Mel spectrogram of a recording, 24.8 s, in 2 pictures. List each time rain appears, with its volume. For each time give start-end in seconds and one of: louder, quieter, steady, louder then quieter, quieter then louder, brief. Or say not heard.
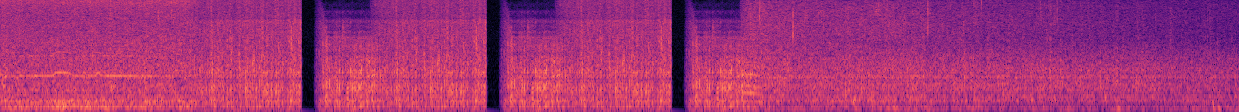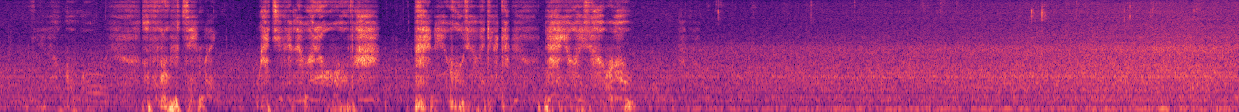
0.0-24.7 quieter then louder.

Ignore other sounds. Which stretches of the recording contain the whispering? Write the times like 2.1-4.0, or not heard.
12.7-19.4.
